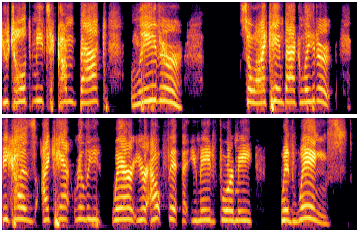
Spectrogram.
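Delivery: soft, non-intimidating whisper. A player's character speaks at a door where no one answers; gentle whisper. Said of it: "I'm gonna whisper it though".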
